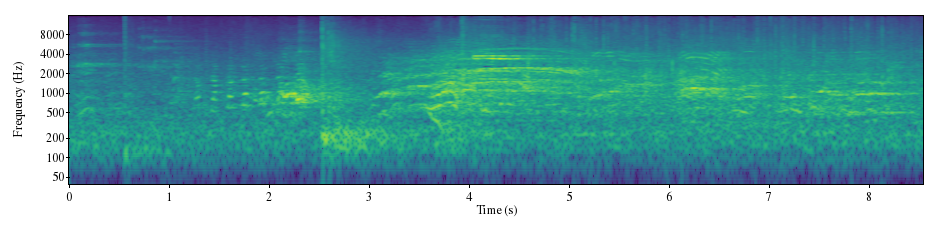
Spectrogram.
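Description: A volleyball struck several times during a rally, sharp separate hits in the first few seconds, then a crowd in the stands shouting and cheering from about three seconds in, loudest a second later and easing off, as the point is won.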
